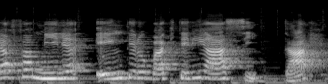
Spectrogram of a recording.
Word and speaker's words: enterobacteriaceae: pronuncia e aí o a forma de pronunciar então é enterobacteriaceae' e é diferente do que eu falar enterobactérias que também é um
